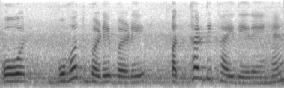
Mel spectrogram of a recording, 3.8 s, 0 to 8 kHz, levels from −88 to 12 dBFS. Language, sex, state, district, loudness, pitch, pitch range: Hindi, male, Punjab, Pathankot, -15 LUFS, 225 Hz, 205-245 Hz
